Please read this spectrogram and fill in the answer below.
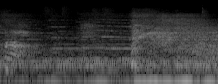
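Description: Audio from the anime episode playing in the background: music under a character's voice. The voice comes in about two-thirds of the way through and grows louder.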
